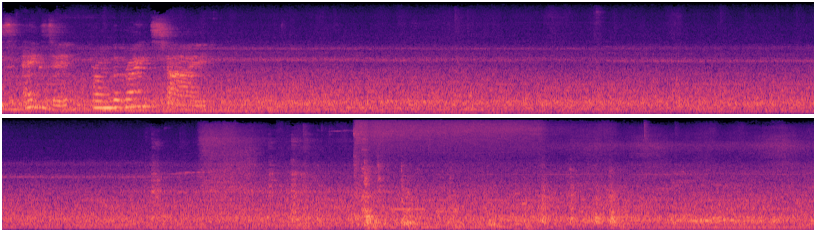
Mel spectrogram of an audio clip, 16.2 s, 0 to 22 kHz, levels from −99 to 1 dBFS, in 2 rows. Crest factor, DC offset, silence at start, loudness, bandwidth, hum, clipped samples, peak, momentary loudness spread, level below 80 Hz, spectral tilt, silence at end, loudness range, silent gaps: 20 dB; under 0.1%; 0 s; -28 LUFS; over 20 kHz; none; under 0.1%; -8 dBFS; 9 LU; -52 dBFS; -5.5 dB/octave; 0 s; 8 LU; none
